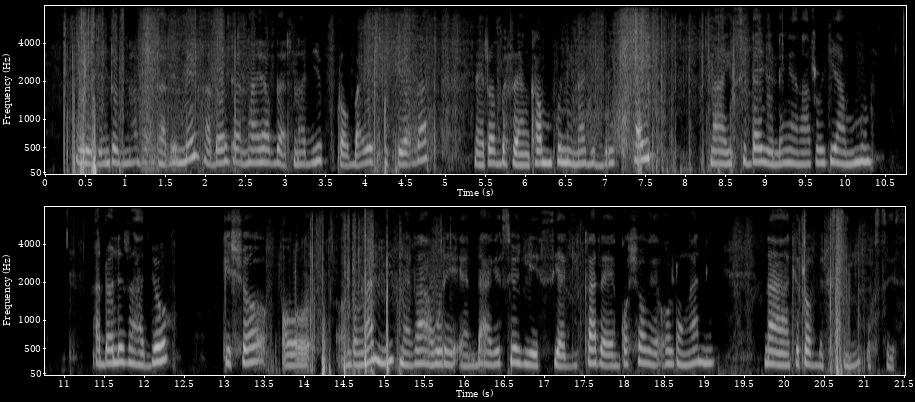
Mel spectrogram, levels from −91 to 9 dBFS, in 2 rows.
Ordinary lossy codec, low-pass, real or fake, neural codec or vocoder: none; none; fake; codec, 16 kHz, 16 kbps, FreqCodec, smaller model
